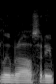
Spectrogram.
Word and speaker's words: Lumino City: Yeah, I think it's pronounced Luminosity, but it's 2 words, Lumino City.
